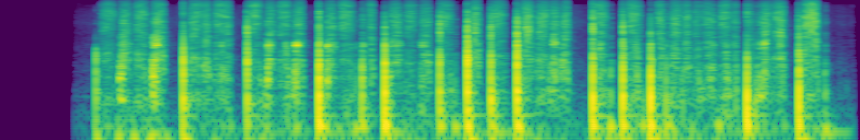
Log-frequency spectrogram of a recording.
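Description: Chalk writing on a chalkboard: a quick run of short strokes and sharp taps, starting about a second in.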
